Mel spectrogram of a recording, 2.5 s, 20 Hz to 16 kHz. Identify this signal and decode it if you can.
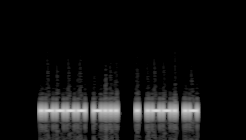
Morse code, heard as a keyed tone, about 45 wpm, 700 Hz. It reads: 1B EPA
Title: Field Day Exchanges - 45wpm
